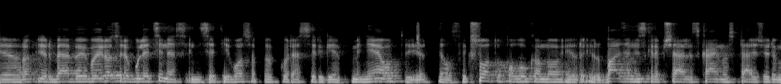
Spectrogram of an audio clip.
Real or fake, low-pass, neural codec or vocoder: real; 7.2 kHz; none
